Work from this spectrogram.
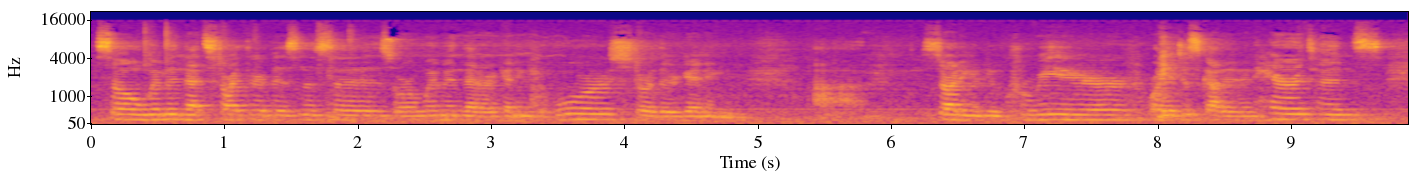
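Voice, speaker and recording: A woman's voice: lowish voice, level tone, moderate pace. A woman in her fifties from the Netherlands, a financial advisor telling her personal story to an audience at a university event, candid, laughing often and using many fillers. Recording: echoey room, mic at a distance, background noise.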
